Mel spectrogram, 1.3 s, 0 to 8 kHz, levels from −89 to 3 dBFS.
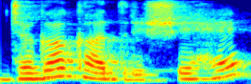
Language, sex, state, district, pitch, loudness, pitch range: Hindi, female, Bihar, Jahanabad, 200 Hz, -15 LUFS, 195-255 Hz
